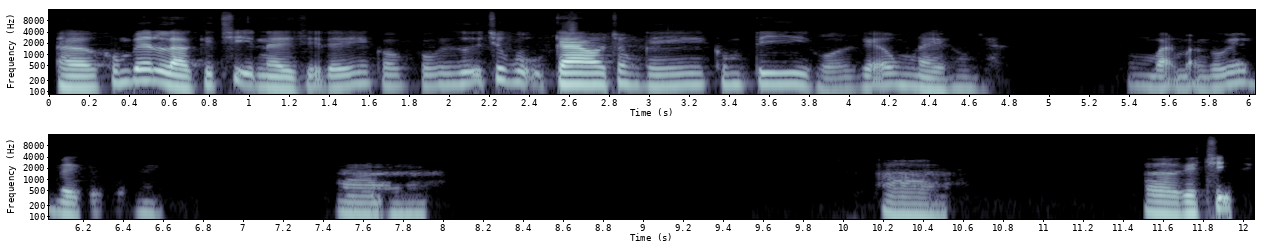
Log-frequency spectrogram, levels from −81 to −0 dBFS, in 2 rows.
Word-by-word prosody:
Ờ, 135 Hz, -2 st, +4 dB
không 180 Hz, +7 st, -4 dB
biết 200 Hz, 0 st, +5 dB
là 150 Hz, -7 st, +7 dB
cái 150 Hz, +4 st, -5 dB
chị 155 Hz, +1 st, -2 dB
này 130 Hz, -3 st, +1 dB
chị -, -, -4 dB
đấy 140 Hz, +5 st, -1 dB
có 145 Hz, -2 st, -6 dB
có 150 Hz, +2 st, -5 dB
giữ 170 Hz, +2 st, -1 dB
chức 215 Hz, -3 st, -2 dB
vụ 170 Hz, -4 st, -5 dB
cao 160 Hz, -1 st, +10 dB
trong 155 Hz, 0 st, -4 dB
cái 150 Hz, +2 st, -2 dB
công 155 Hz, -1 st, -6 dB
ty 160 Hz, -1 st, -1 dB
của 120 Hz, 0 st, -9 dB
cái 135 Hz, -, -3 dB
ông 150 Hz, -2 st, -3 dB
này 120 Hz, -3 st, -1 dB
không 125 Hz, +2 st, -10 dB
nhỉ? -, -, -26 dB, 0.8 s
Bạn 130 Hz, 0 st, -3 dB
bạn 125 Hz, 0 st, -7 dB
có 135 Hz, -, -4 dB
biết 165 Hz, +5 st, -3 dB
về 120 Hz, -3 st, 0 dB
cái 135 Hz, -, -17 dB
vụ -, -, -27 dB
n 125 Hz, -1 st, -9 dB, 0.9 s
à. 120 Hz, -2 st, -4 dB, 2.5 s
À. 115 Hz, -3 st, -4 dB, 1.0 s
Ờ, 125 Hz, -2 st, +1 dB
cái 125 Hz, -, +4 dB
chị -, -, +2 dB
140 Hz, 190 wpm, -24 LUFS, 125-160 Hz, 2.5 s, cao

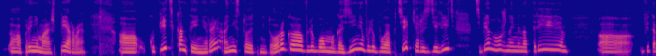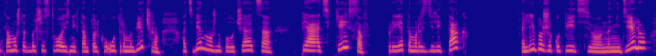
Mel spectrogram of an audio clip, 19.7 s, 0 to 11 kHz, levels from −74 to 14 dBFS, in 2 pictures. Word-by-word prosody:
а, 185 Hz, -2 st, 0 dB
принимаешь. 190 Hz, -6 st, +2 dB
1, 195 Hz, -8 st, 0 dB, 0.5 s
а, 170 Hz, -1 st, +3 dB, 0.2 s
купить 330 Hz, -, +1 dB
контейнеры- 210 Hz, -, +1 dB
они 220 Hz, +6 st, +1 dB
стоят 185 Hz, -6 st, -3 dB
недорого 275 Hz, -, +3 dB
в 225 Hz, -, -6 dB
любом 205 Hz, -3 st, +2 dB
магазине, 185 Hz, -, +1 dB
в 240 Hz, -, -4 dB
любой 195 Hz, -4 st, 0 dB
аптеке. 310 Hz, -, -3 dB
Разделить 200 Hz, -, -2 dB, 0.3 s
тебе 325 Hz, +3 st, -3 dB
нужно 265 Hz, -5 st, -2 dB
именно 215 Hz, -2 st, -2 dB
3, 270 Hz, +5 st, -2 dB, 0.5 s
а, 90 Hz, 0 st, -2 dB
вита 210 Hz, +1 st, -6 dB
потому 235 Hz, +2 st, 0 dB
что 230 Hz, -1 st, -3 dB
большинство 235 Hz, +3 st, -1 dB
из 220 Hz, -, -1 dB
них- 215 Hz, -2 st, -3 dB
там, 205 Hz, -1 st, -1 dB
только 215 Hz, +1 st, -4 dB
утром 220 Hz, -3 st, -1 dB
и -, -, -1 dB
вечером, 215 Hz, -, -1 dB, 0.3 s
а 205 Hz, -, -3 dB
тебе 240 Hz, -, 0 dB
нужно, 255 Hz, -8 st, 0 dB
получается, 215 Hz, 0 st, -1 dB, 0.4 s
5 240 Hz, -2 st, +4 dB
кейсов, 385 Hz, +8 st, +3 dB, 0.2 s
при 225 Hz, 0 st, -2 dB
этом 245 Hz, -4 st, +1 dB
разделить 220 Hz, 0 st, -4 dB
так 375 Hz, +8 st, +5 dB, 0.8 s
Либо 280 Hz, +8 st, +2 dB
же 245 Hz, -2 st, 0 dB
купить, 230 Hz, -2 st, -3 dB
э, 205 Hz, -, -2 dB
на 190 Hz, -, 0 dB
неделю, 275 Hz, -, +4 dB
225 Hz, 145 wpm, -27 LUFS, 200-260 Hz, 0.8 s, так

